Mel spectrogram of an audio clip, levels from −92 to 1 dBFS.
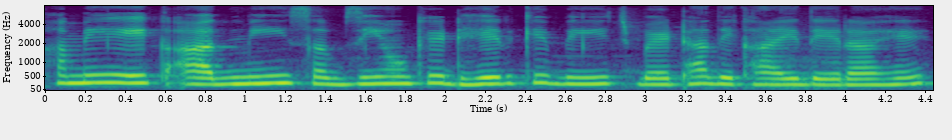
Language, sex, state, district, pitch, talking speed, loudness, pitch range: Hindi, female, Madhya Pradesh, Bhopal, 235 Hz, 175 wpm, -16 LUFS, 215-255 Hz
